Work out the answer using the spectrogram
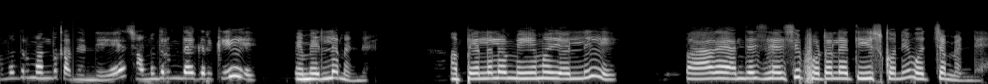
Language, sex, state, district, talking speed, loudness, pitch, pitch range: Telugu, female, Andhra Pradesh, Srikakulam, 85 wpm, -12 LUFS, 270 Hz, 245-280 Hz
